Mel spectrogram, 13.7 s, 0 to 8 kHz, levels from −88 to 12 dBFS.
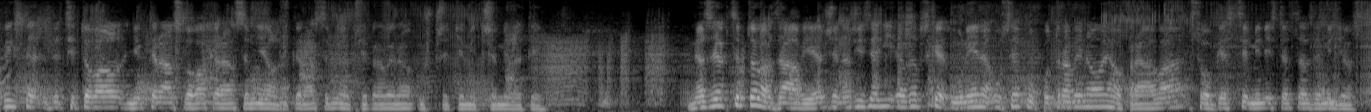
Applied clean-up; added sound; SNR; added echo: none; Fart; 12 dB; reverberation time 0.2 s.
